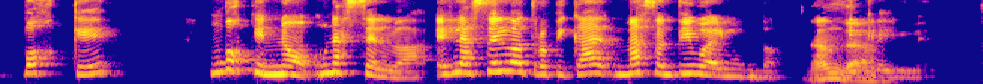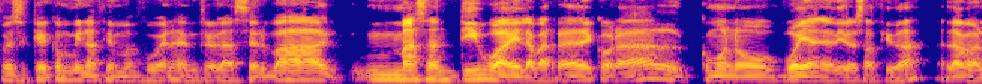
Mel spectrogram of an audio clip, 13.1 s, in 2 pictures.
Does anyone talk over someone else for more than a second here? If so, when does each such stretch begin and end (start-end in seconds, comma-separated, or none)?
none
